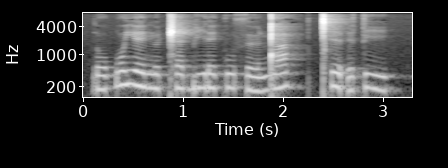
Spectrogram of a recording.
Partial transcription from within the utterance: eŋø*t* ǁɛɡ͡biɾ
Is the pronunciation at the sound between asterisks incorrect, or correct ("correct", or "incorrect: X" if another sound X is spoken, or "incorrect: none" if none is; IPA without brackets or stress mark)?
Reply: incorrect: none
